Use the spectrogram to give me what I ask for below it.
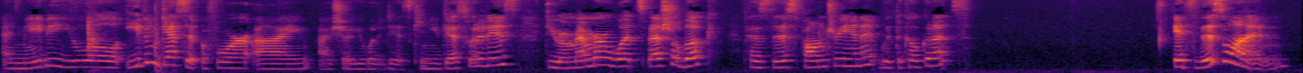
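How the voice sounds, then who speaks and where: Speaking unhurriedly in a mid-range voice, a woman librarian leads a story time for young children from a room in her home. She's animated and encouraging and often asks the kids questions. The home livestream sounds roomy and echoey.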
